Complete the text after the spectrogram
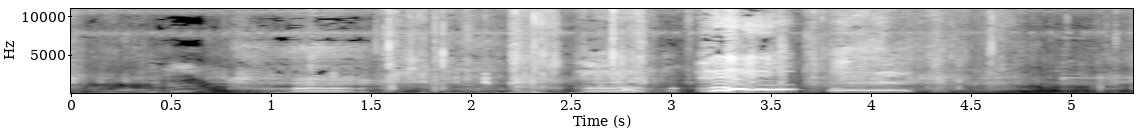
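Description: A young child speaks excitedly close by.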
